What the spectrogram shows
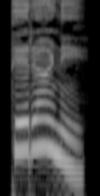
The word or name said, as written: ತೆರಣೆ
